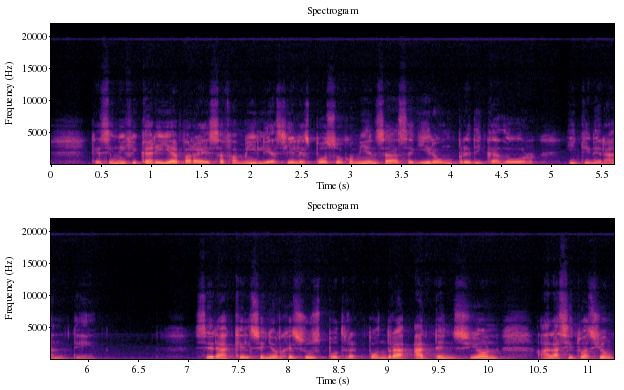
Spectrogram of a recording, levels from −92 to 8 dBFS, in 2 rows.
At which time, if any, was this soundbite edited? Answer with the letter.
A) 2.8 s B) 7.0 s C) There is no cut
C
